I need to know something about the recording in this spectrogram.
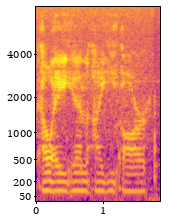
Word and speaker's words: Lanier: And I'm not even sure if I'm pronouncing that right. It's Lanier.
